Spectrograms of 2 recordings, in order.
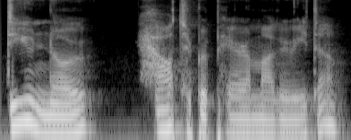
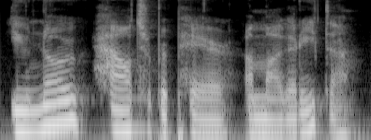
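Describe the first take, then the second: First: "Do you know how to prepare a margarita" rising on margarita; question intonation. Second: "You know how to prepare a margarita" stated, leaning on know; statement intonation. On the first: Teacher prompts learners to ask it, question intonation. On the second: Teacher gives learners a sentence to translate, statement intonation. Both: Shown as a demonstration. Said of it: "Let's ask this as a question now".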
